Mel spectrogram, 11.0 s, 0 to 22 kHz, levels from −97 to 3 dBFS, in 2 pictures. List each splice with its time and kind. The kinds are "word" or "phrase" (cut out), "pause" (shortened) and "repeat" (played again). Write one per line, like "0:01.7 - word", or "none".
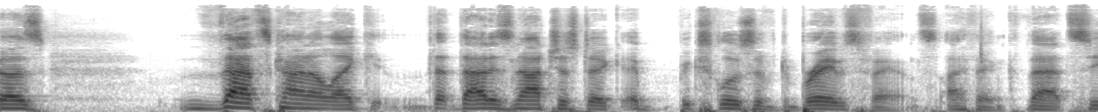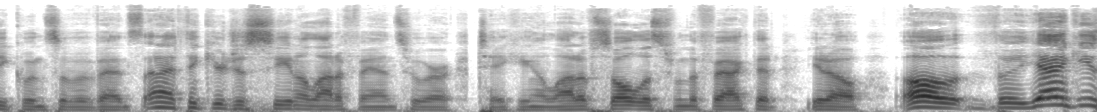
0:07.3 - word
0:07.8 - pause
0:09.4 - pause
